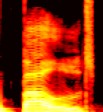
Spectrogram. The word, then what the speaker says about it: Bould: I should explain bowled, B O U L D, is how we pronounce bold here in Cork.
